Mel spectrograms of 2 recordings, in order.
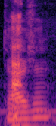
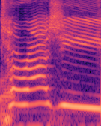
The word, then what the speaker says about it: Taraji: Yeah, Tarja? I don't know how to pronounce her name. Oh, What? Taraji.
